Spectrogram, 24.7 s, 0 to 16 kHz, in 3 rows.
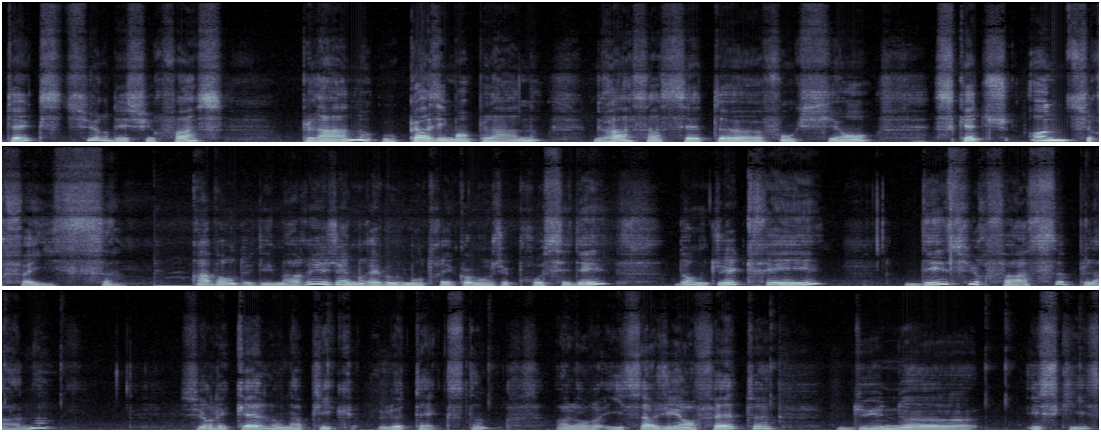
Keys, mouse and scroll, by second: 0.9 scroll down 2, 12.1 scroll down 2, 15.2 space, 16.4 click, 16.9-19.1 drag, 20.1-22.4 drag, 23.8 click, 24.5 click.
